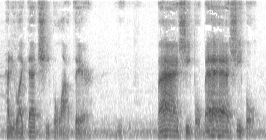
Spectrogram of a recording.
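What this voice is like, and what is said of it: Annoying put-on character voice. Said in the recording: “that annoying voice”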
